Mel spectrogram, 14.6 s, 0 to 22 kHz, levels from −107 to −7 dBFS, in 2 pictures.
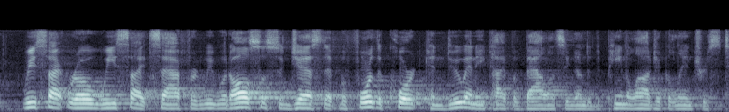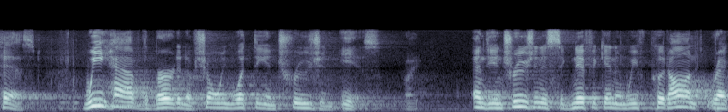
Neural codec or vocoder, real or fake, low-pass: none; real; 7.2 kHz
